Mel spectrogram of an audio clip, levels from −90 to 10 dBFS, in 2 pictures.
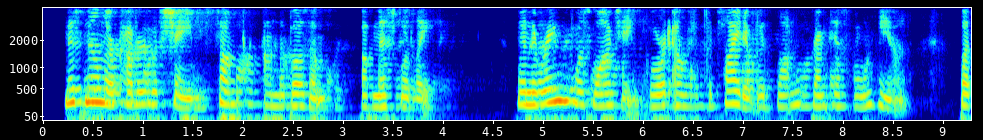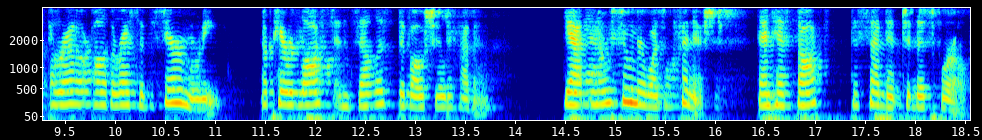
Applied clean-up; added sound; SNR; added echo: neural mask model DeepFilterNet 3.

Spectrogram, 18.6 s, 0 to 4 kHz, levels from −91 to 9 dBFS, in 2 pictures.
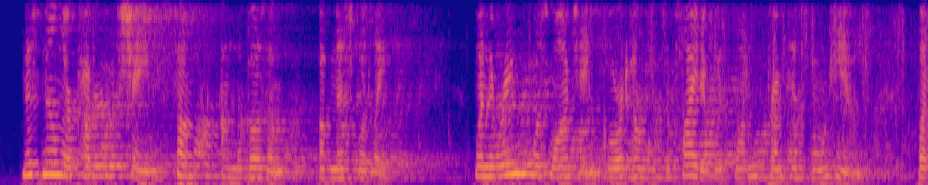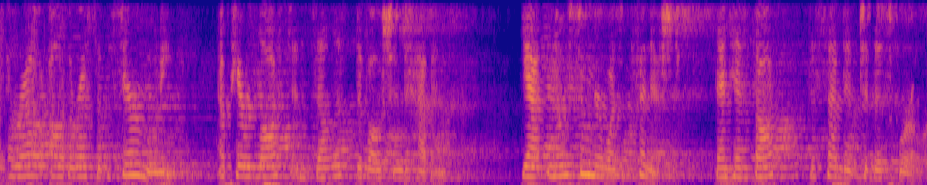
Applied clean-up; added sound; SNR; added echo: neural separator model SepFormer DNS4.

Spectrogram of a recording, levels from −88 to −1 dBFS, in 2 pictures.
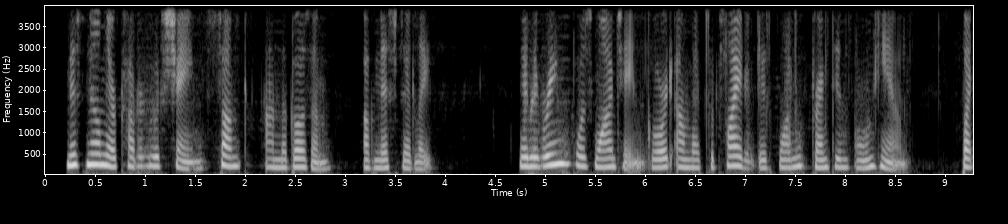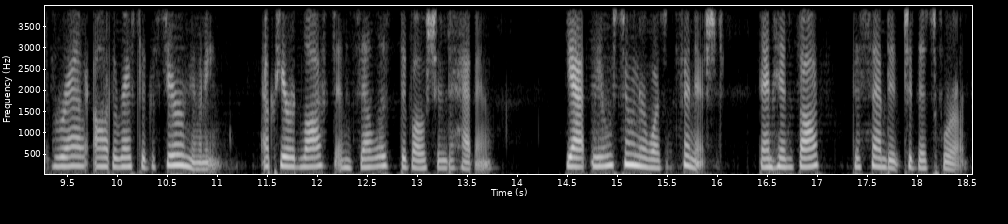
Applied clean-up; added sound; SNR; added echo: neural separator model SepFormer WHAMR!.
